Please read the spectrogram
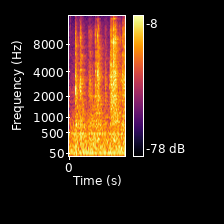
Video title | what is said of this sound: [이현맘의 채식요리 레시피] 63회 채식 육개장 | 바삭바삭 소리 들리나요 무슨 칩 같은 소리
